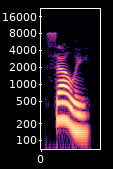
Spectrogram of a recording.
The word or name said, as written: sallie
